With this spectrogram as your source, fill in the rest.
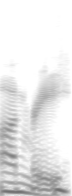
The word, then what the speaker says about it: Henri: I'm going to call Henry Nouwen. I believe that he would pronounce his name Henri. He's Dutch.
